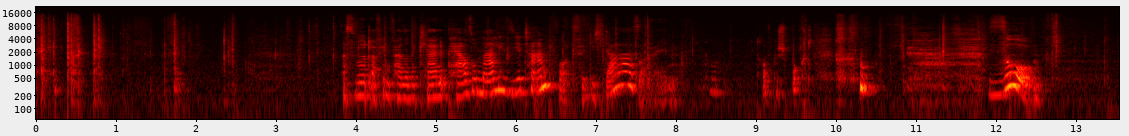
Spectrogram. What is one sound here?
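Playing cards are laid down softly on a table.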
